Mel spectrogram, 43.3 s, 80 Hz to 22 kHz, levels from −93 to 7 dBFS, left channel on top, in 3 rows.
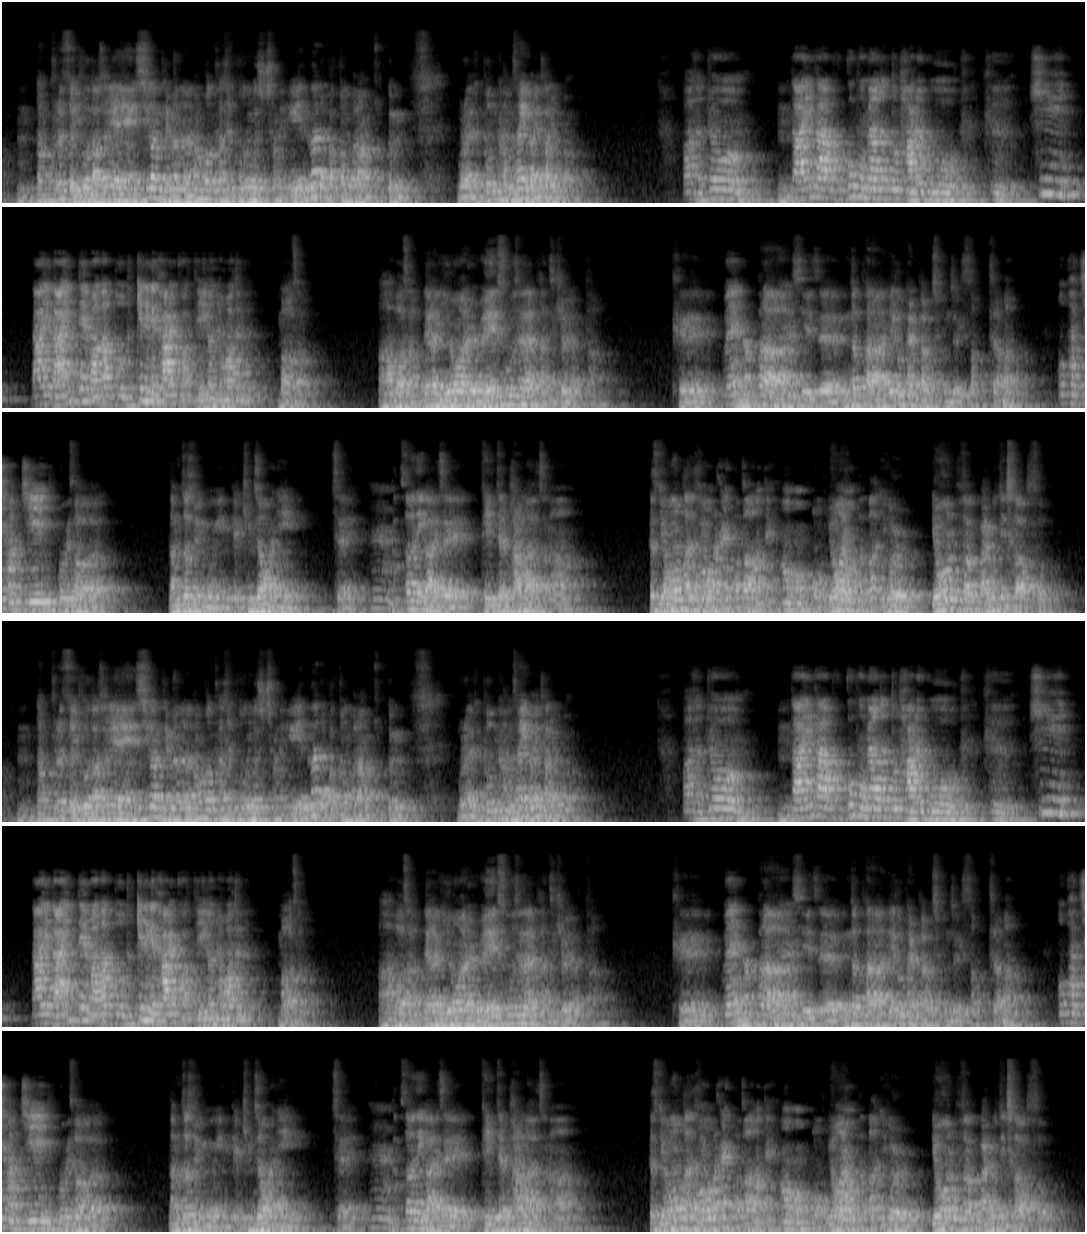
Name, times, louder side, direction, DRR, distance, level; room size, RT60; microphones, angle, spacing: voice 1, 0.2-5.7 6.1-7.6 10.3-10.6 18.1-18.5 19.5-22.4 23.4-23.9 24.2-27.9 29.6-30.2 31.1-32.9 33.3-33.6 34.2-36.6 37.5-39.1 39.7-41.0 41.3-42.7, left 2 dB, 10° left, -9 dB, 1.0 m, -26 dB
voice 2, 9.1-10.0 10.5-12.8 13.1-14.3 14.8-17.7 24.0-24.4 24.8-25.1 28.5-29.6 33.8-34.2 38.1-38.6 38.9-39.7 40.0-40.3, right 1 dB, 25° right, -7 dB, 1.0 m, -27 dB
2.9 x 2.9 x 2.9 m, 0.88 s
head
